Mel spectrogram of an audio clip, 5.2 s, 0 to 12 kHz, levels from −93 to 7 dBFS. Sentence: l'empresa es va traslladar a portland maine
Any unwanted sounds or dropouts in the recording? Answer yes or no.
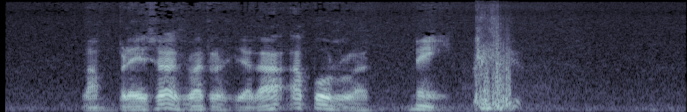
yes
